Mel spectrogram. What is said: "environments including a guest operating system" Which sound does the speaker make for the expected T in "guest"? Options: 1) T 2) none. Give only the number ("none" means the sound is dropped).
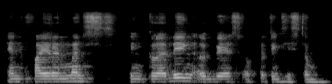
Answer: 2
